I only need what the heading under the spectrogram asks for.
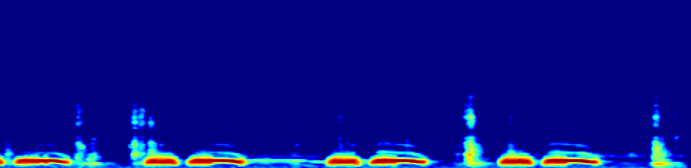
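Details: Decoy spotted dove cooing hard to spur other doves into calling. Loud, low, hollow coos come in groups of two or three, each ending in a long downward-sliding note. Bursts repeat about every second with short silent gaps.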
